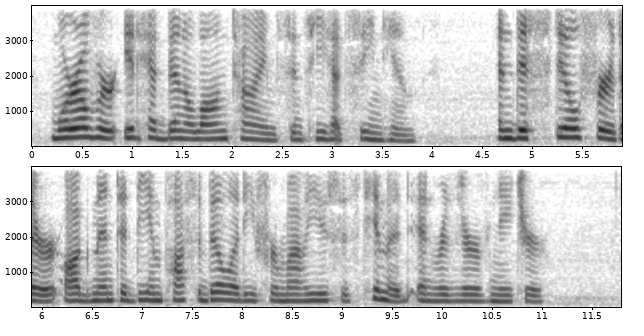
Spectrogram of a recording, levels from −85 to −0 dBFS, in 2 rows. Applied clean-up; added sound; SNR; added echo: none; none; none; none.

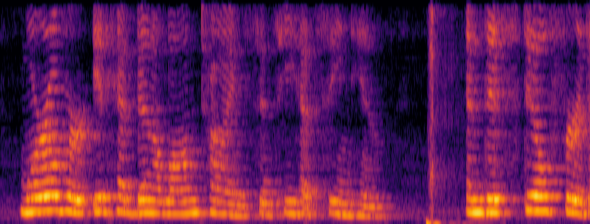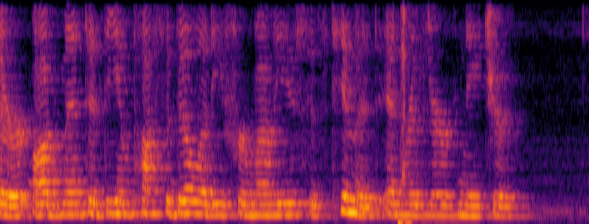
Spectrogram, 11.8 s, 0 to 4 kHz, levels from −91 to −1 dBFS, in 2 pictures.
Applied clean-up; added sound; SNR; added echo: none; Rattle; 11 dB; reverberation time 0.7 s.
